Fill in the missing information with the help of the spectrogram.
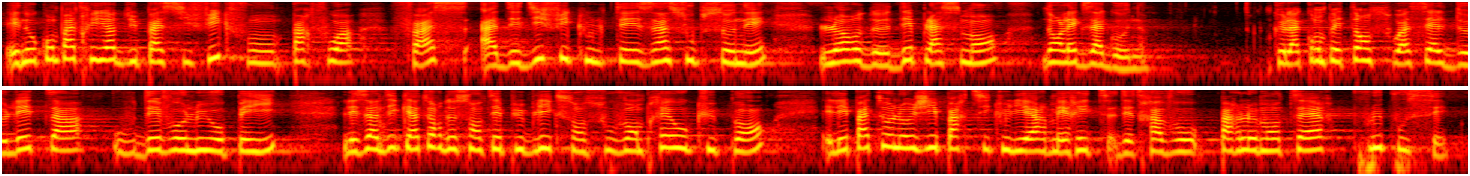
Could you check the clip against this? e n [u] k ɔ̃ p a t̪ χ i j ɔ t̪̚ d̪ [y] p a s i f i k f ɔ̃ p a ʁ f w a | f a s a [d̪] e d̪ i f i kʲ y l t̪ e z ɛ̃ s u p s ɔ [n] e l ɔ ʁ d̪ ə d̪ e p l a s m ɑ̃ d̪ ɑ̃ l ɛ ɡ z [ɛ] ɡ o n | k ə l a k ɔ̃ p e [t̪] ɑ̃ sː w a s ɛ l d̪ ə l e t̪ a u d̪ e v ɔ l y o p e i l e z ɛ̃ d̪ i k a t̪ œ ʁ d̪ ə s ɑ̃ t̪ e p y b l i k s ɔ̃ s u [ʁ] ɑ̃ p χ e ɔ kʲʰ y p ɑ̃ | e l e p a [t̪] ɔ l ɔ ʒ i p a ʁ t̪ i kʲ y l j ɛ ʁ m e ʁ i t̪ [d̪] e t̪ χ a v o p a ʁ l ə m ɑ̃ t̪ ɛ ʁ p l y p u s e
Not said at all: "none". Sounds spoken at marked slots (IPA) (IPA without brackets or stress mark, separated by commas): o, y, d̪, n, a, t̪, v, t̪, d̪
